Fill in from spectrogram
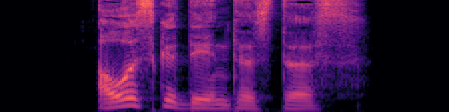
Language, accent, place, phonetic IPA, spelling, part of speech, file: German, Germany, Berlin, [ˈaʊ̯sɡəˌdeːntəstəs], ausgedehntestes, adjective, De-ausgedehntestes.ogg
- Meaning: strong/mixed nominative/accusative neuter singular superlative degree of ausgedehnt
